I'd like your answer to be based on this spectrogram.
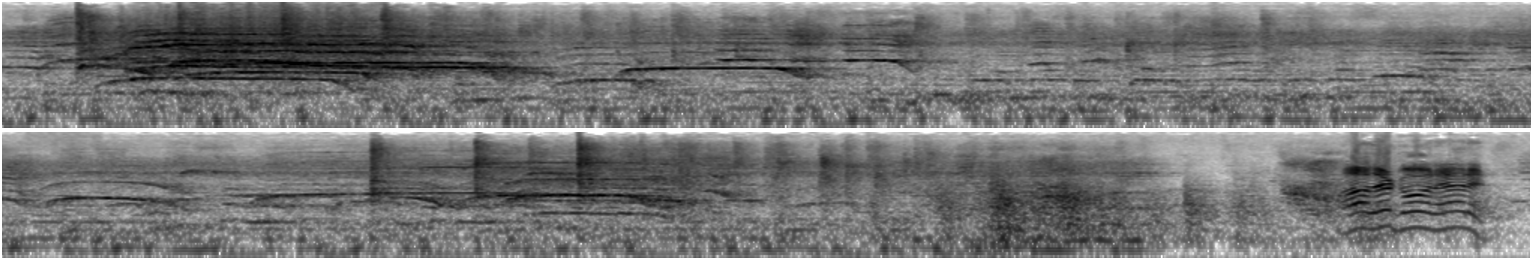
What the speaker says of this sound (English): This crowd loves them some Misty James, and they are going crazy already just at the sound of her music.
